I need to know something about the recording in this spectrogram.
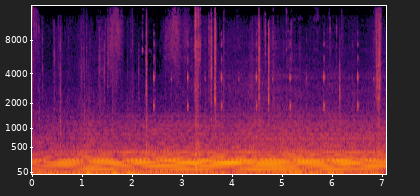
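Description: Steady low engine rumble from inside a car driving toward Disneyland at Marne-la-Vallée, France, a continuous droning hum with slowly shifting tones and faint clicks, loud, with no one speaking.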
